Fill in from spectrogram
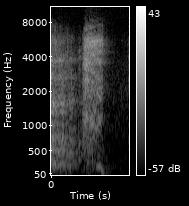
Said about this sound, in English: stop breathing on the car. You're taking the paint off.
